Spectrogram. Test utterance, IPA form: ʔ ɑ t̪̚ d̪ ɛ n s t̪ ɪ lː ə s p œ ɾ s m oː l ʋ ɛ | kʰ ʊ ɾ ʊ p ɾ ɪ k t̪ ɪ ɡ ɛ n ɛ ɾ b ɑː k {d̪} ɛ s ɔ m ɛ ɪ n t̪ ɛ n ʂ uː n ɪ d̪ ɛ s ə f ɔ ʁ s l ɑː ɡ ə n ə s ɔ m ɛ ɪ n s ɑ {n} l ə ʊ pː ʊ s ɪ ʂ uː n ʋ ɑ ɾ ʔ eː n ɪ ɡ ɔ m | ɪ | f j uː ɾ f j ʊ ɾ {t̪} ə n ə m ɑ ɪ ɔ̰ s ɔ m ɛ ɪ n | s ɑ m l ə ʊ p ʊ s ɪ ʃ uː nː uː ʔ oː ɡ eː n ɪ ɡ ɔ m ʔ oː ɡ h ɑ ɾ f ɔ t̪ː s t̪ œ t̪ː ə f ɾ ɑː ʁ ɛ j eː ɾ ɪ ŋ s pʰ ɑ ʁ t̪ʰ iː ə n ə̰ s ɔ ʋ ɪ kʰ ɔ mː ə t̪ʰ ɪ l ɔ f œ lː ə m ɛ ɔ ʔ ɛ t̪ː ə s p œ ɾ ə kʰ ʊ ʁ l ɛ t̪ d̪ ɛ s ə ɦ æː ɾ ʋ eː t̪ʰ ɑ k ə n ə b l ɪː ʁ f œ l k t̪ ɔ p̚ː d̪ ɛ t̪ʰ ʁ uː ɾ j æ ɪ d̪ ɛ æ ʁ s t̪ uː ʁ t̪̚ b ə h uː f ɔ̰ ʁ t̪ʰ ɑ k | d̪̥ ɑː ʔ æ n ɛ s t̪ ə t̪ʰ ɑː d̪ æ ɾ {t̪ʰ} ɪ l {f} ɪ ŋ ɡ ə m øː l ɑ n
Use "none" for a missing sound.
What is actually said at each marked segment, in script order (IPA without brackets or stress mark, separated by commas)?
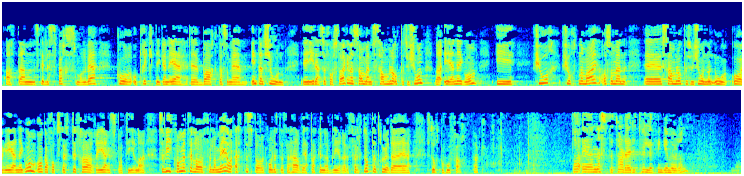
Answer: d̪, m, t̪, t̪ʰ, f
